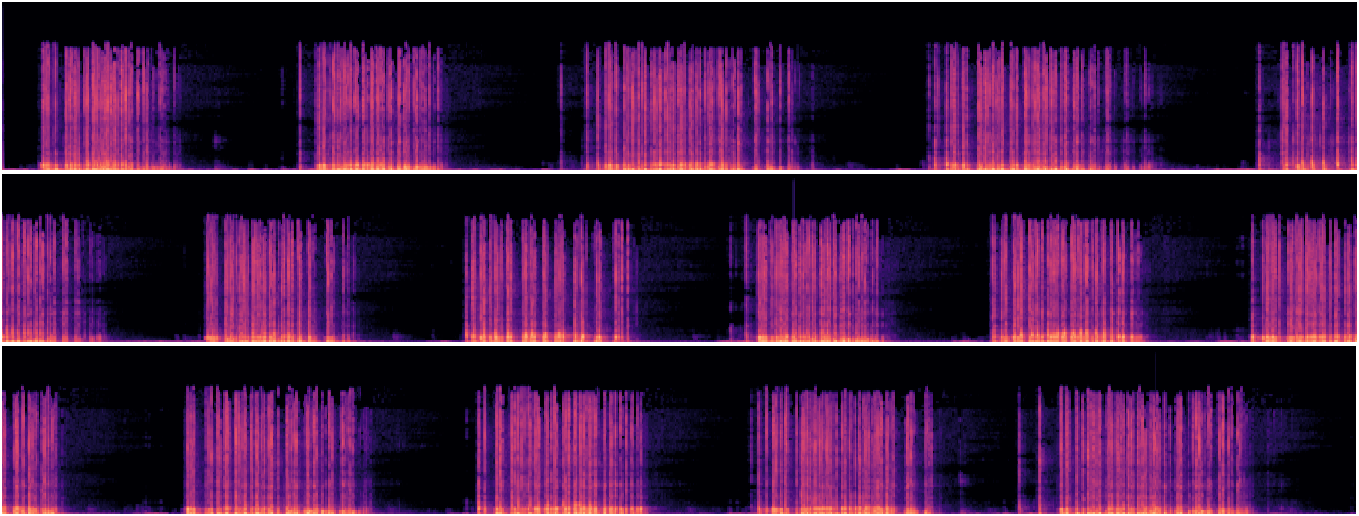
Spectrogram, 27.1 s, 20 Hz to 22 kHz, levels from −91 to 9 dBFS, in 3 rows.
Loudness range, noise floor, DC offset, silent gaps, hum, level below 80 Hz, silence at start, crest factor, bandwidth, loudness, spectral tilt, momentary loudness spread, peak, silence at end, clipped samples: 4 LU; -56 dBFS; under 0.1%; none; none; -30 dBFS; 0 s; 18 dB; 17 kHz; -18 LUFS; -6 dB/octave; 16 LU; 0 dBFS; 0.7 s; under 0.1%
